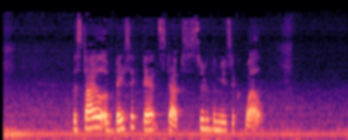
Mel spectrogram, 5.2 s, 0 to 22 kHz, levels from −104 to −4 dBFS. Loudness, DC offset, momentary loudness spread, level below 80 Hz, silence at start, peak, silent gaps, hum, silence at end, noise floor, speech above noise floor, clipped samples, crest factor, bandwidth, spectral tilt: -18 LUFS; under 0.1%; 17 LU; -52 dBFS; 0.05 s; -2 dBFS; none; none; 0.85 s; -44 dBFS; 27 dB; under 0.1%; 18 dB; 13.5 kHz; -7.5 dB/octave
